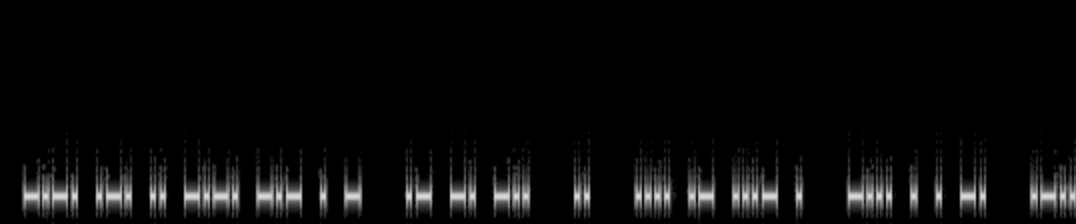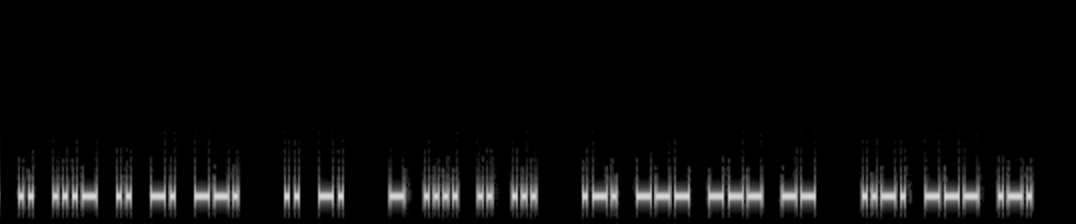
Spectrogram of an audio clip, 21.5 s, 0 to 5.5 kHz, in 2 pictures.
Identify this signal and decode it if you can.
Morse code, heard as a keyed tone, about 25 wpm, spaced as for 22 wpm, 700 Hz. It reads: CRICKET AND I HAVE BEEN LIVING IN THIS ROOM FOR
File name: Pinocchio / Pinocchio ch4 18 25 ik1hge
